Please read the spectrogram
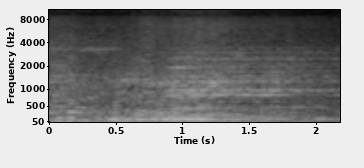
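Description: A vehicle engine sound with a steady low hum that swells for about a second and then fades.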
